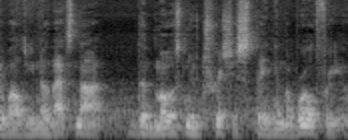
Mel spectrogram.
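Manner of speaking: ordinary talk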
